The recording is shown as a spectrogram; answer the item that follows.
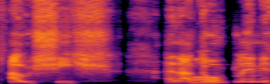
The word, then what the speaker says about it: Aouchiche: Adel Aichi is how I'm going to pronounce his surname. But Gav, welcome to the show. How you doing? I'm good. And it's Aish.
